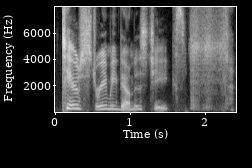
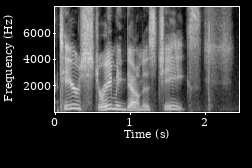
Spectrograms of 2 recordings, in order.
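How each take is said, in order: First: Mock tearful. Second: Said in the usual way. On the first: Shown as a demonstration. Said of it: "Where are my tears?".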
